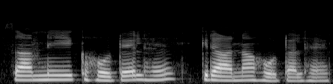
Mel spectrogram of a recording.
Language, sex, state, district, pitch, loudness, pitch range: Hindi, female, Haryana, Jhajjar, 200 Hz, -16 LUFS, 180-215 Hz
